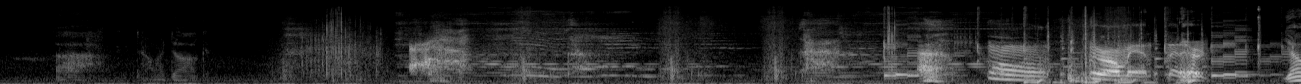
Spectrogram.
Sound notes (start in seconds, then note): 2.8 knuckles cracking; 8.8 neck cracks; 8.8 groans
